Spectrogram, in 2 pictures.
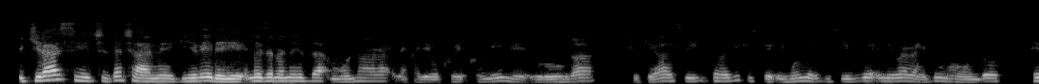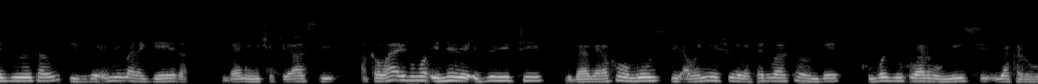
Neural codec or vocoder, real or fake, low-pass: codec, 32 kHz, 1.9 kbps, SNAC; fake; 7.2 kHz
